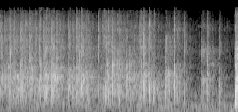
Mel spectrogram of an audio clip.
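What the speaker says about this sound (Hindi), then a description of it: "एक बार ताली बजा के अपना अपना स्वागत करिए पहले इस हॉल में।" An audience in a hall at a Suheldev Bharatiya Samaj Party national convention in Mumbai claps with scattered, uneven applause that rises and falls for a couple of seconds.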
